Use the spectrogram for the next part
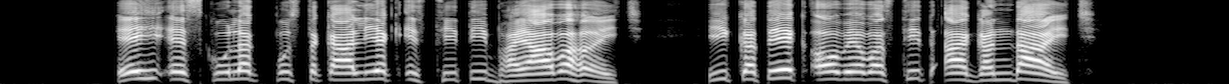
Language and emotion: Maithili, disgusted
